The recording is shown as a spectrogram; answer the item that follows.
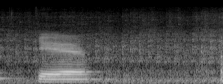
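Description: Tube-well water pumps running steadily outside, a low even pulsing hum heard through the walls of the house, after one short spoken word. The pumps are drawing water to irrigate crops.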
